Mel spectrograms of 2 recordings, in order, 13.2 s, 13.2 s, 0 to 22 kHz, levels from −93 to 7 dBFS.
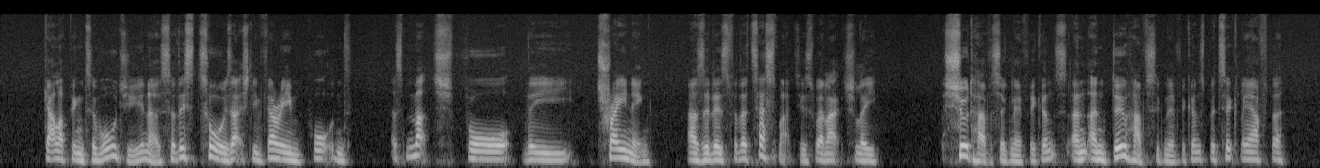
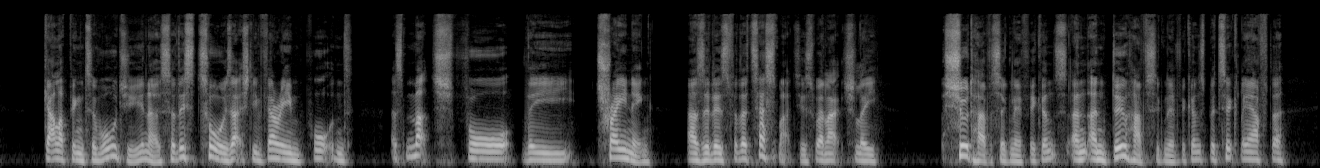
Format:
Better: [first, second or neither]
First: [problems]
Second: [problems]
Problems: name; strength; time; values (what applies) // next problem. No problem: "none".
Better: second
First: hiss; faint; throughout; 30 dB below the speech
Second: none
